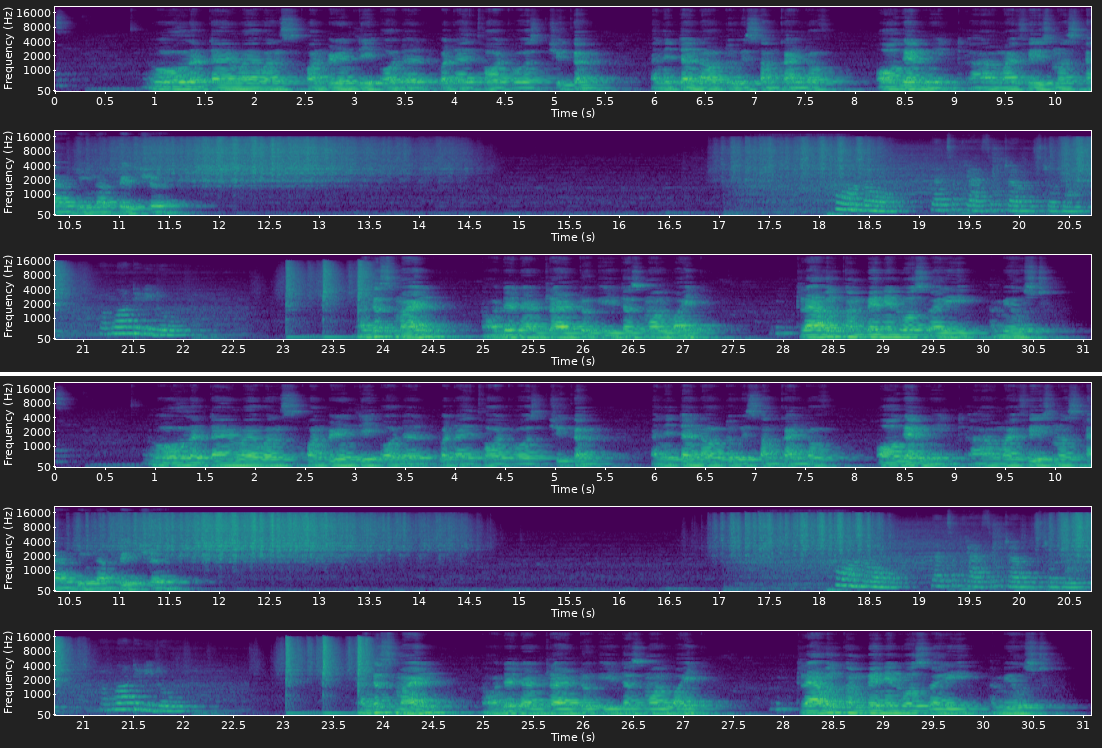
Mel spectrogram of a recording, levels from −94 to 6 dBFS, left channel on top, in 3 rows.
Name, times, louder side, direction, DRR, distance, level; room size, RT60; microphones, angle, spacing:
voice 1, 0.9-5.4 6.0-7.7 8.2-11.5 23.7-24.6 25.0-27.1 27.9-30.5, equal, 60° left, -7 dB, 1.9 m, -27 dB
sound 1, 10.4-14.5 16.9-18.7 20.2-21.0 22.9-24.1, right 6 dB, 20° right, 0.7 m, -35 dB
voice 2, 17.0-22.6, left 1 dB, 20° left, -4 dB, 1.9 m, -37 dB
8.8 x 3.2 x 4.3 m, 0.75 s
head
